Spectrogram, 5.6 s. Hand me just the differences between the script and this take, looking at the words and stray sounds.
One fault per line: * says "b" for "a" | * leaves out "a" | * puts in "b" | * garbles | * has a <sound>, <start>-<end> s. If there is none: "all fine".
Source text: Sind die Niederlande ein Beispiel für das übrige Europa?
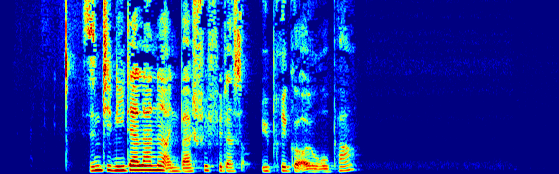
all fine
